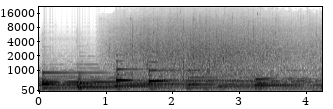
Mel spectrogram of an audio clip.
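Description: Steady rainy-season monsoon rain begins to fall in Ssangsin-dong, pattering down in a continuous hiss, heard alongside a soft, slow melody of sustained tones that shifts pitch every second or so.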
